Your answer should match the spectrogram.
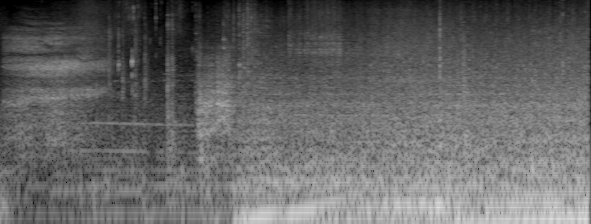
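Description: A Western Star truck in the video game Snowrunner starts up with a few mechanical clicks, then its engine settles into a loud, steady diesel rumble that builds and holds.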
